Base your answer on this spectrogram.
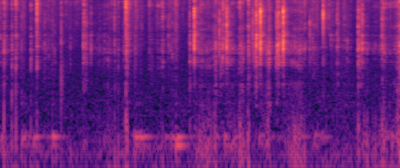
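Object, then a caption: Bar of soap shaved with a metal blade. A hand-sized, solid blue-and-white striped dry soap bar held in the hand is shaved with a metal utility-knife blade. It makes a quick run of dry, crisp scraping ticks and crackles, bright and brittle, over a faint low hum.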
